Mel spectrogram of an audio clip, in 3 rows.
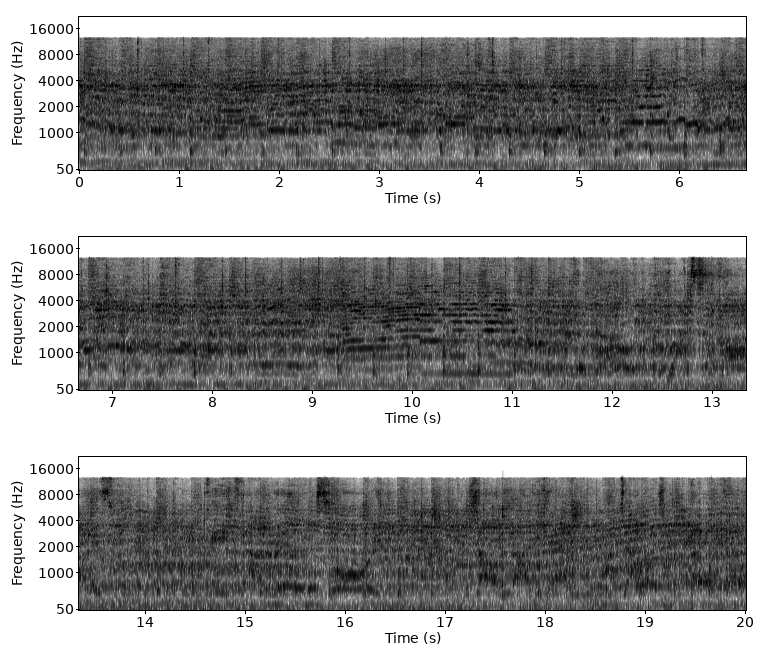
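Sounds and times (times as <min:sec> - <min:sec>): live thrash metal band: 0:00.0 - 0:20.0.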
